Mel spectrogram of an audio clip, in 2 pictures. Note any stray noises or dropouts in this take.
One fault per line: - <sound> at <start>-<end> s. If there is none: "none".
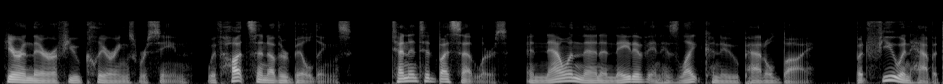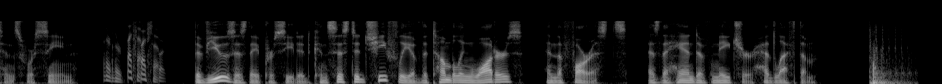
- chirp at 10.5-11.1 s
- thud at 18.1-18.6 s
